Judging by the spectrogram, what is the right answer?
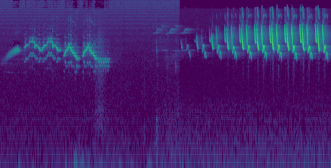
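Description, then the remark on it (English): A veery, a small, secretive, robin-shaped thrush with a rusty back and delicately speckled upper breast, sings a breathy, spiraling phrase that swirls downward, then after a short pause a loud, rapidly repeated bird call builds in a steady rhythm, both clear. “This is the veery, a small secretive thrush shaped like a robin with a rusty back and very delicate speckling on the upper breast.”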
